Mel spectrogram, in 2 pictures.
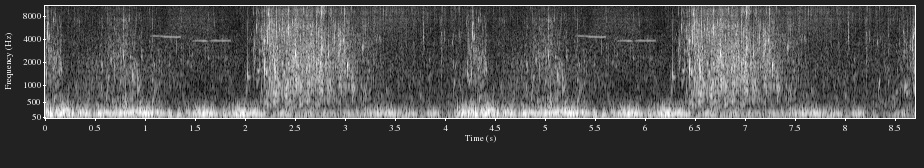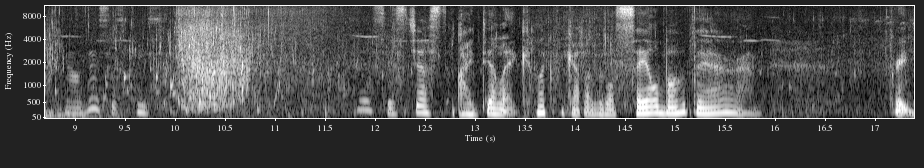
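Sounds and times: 
low steady rumble: 0:00.0 - 0:09.8
gentle water lapping against a small shoreline: 0:00.0 - 0:17.3
light wind: 0:00.0 - 0:17.3
speech: 0:09.4 - 0:10.2, 0:11.9 - 0:15.9, 0:17.2 - 0:17.3.

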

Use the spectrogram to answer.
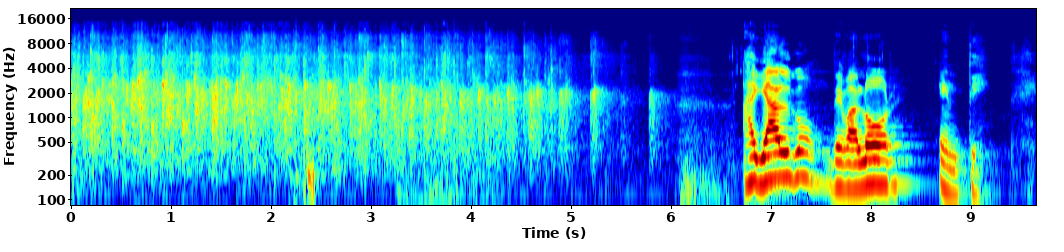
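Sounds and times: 
audience applauding: 0:00.0 - 0:06.0
speech: 0:06.8 - 0:09.2.

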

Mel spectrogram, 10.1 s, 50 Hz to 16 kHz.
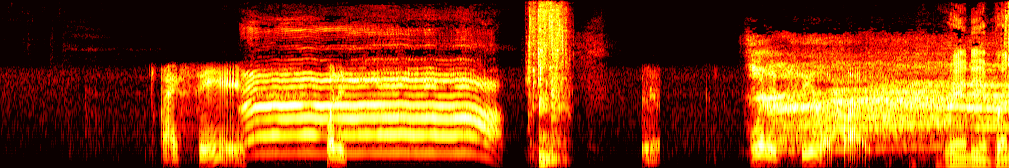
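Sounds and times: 
speech: 0:01.6 - 0:03.8, 0:09.4 - 0:10.0
people screaming in another room: 0:02.4 - 0:05.0, 0:07.4 - 0:10.0.

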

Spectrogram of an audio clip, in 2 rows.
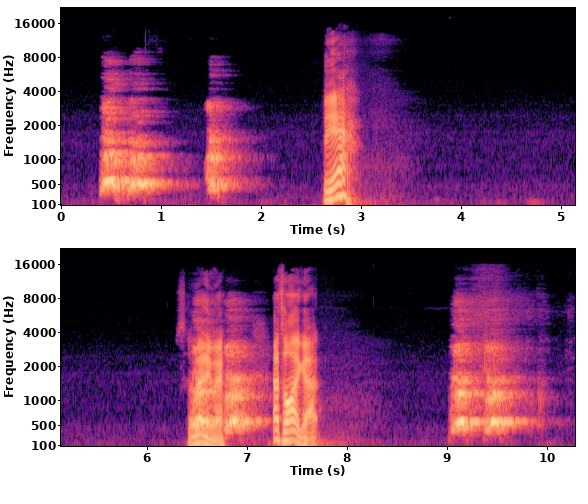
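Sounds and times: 
pet dog barking: 0:00.4 - 0:02.0, 0:06.4 - 0:07.2, 0:09.0 - 0:10.2
speech: 0:02.6 - 0:03.0, 0:06.4 - 0:07.8.

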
